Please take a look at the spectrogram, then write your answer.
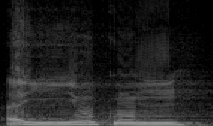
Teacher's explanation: Ayyukum ada penekanan di bagian ayyu.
